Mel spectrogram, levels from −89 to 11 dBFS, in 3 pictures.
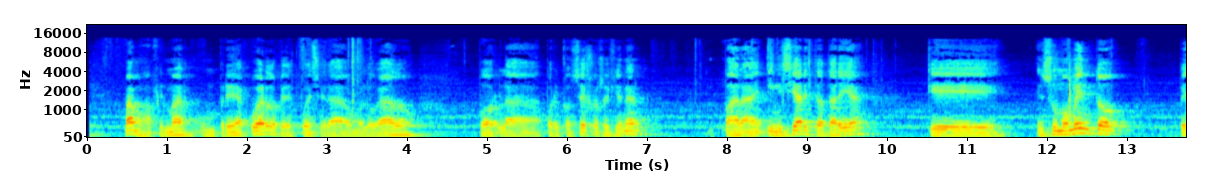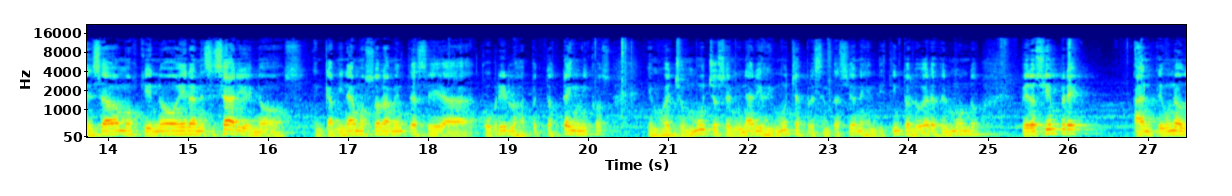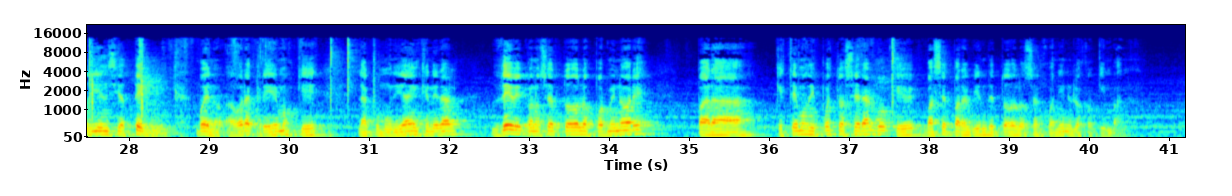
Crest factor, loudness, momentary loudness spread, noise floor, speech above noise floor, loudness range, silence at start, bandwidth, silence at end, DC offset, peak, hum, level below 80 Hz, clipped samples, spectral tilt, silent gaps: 18 dB; -19 LUFS; 14 LU; -43 dBFS; 25 dB; 5 LU; 0 s; 13.5 kHz; 0.05 s; under 0.1%; 0 dBFS; none; -50 dBFS; under 0.1%; -6.5 dB/octave; none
